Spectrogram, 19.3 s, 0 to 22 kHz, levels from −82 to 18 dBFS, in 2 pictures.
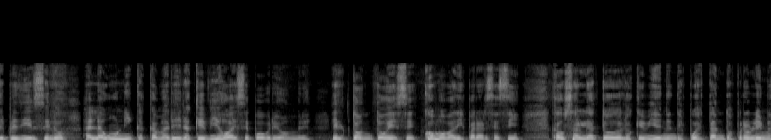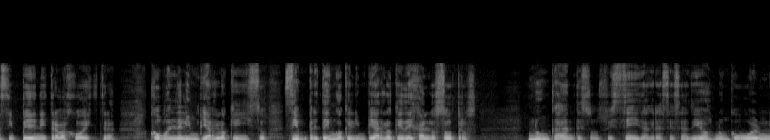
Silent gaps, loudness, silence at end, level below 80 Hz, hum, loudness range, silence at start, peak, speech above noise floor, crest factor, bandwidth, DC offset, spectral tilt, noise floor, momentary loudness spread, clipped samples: none; -22 LUFS; 0 s; -64 dBFS; none; 3 LU; 0 s; -6 dBFS; 36 dB; 16 dB; 12 kHz; under 0.1%; -5.5 dB/octave; -58 dBFS; 10 LU; under 0.1%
